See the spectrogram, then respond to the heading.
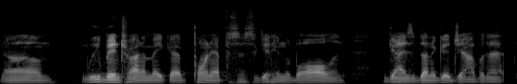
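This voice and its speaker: Low, bright-toned middle-aged coach. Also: male voice, level tone, no echo. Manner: measured, lots of "um" and "you know", repeats phrases. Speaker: head basketball coach. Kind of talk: postgame press conference answers. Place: press room, seated at a table before a logo backdrop. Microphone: desk mic on a stand in front of him.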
